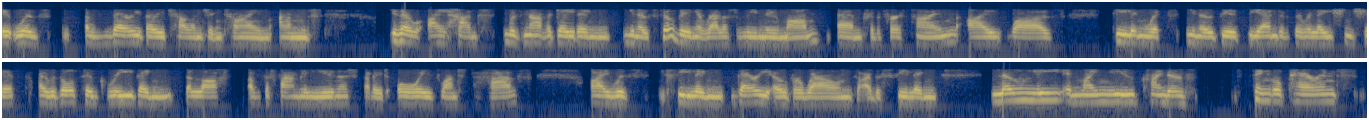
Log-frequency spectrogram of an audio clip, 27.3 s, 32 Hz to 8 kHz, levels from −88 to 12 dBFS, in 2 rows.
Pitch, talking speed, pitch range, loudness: 140 Hz, 160 wpm, 130-155 Hz, -19 LUFS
